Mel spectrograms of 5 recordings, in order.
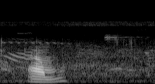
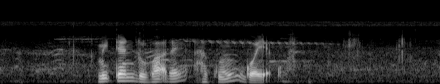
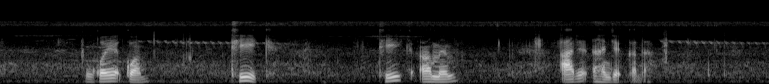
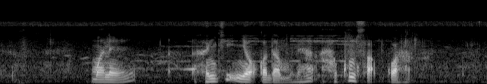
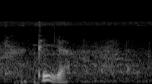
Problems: constant background noise, background conversations at intervals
